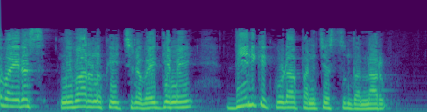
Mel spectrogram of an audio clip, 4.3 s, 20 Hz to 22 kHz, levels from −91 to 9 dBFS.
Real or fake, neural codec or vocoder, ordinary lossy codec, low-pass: real; none; none; none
